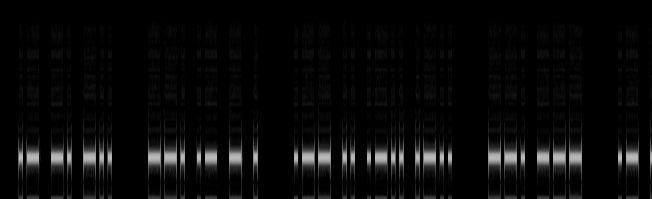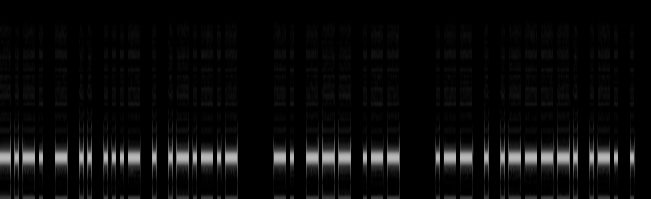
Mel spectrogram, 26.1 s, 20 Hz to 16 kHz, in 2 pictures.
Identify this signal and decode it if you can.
Morse code, heard as a keyed tone, about 15 wpm, 800 Hz. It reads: AND GATE WILL GO ACTIVE. NOW WE'RE
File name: Technical Subjects / Technical Subjects-mp3s / AND Gate @13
